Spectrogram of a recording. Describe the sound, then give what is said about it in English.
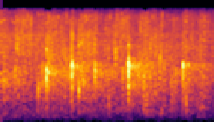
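Congregation clapping during a sermon, a fairly quiet spatter of applause with a few sharper individual claps poking out above the steady patter. “Oh, you can clap for that, sweetheart.”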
